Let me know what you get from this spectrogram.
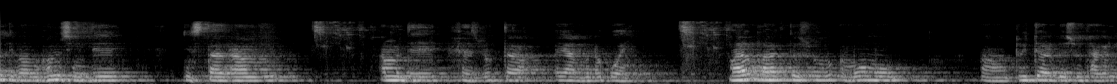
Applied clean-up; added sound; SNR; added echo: neural separator model SepFormer DNS4.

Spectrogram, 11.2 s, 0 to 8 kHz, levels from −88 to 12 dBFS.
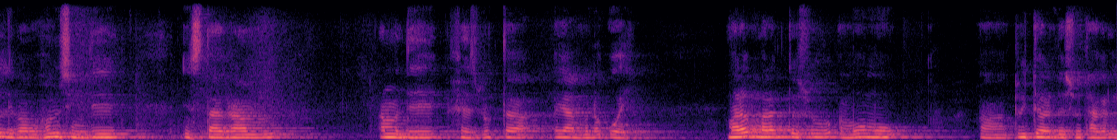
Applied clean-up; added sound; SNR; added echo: none; none; none; none.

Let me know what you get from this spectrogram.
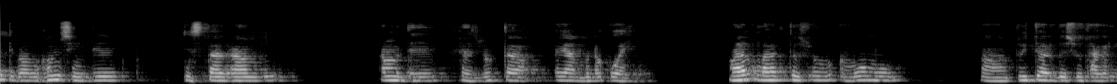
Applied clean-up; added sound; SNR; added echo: neural mask model DeepFilterNet 3.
